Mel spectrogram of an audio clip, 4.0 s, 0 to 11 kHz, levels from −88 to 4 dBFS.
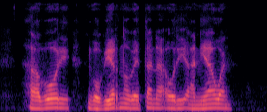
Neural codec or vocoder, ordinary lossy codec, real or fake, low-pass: none; Opus, 24 kbps; real; 9.9 kHz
